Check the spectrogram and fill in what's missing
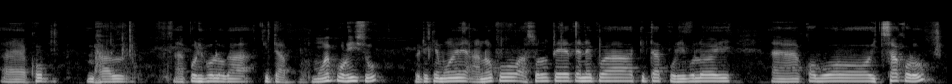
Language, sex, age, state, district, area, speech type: Assamese, male, 60+, Assam, Morigaon, rural, spontaneous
